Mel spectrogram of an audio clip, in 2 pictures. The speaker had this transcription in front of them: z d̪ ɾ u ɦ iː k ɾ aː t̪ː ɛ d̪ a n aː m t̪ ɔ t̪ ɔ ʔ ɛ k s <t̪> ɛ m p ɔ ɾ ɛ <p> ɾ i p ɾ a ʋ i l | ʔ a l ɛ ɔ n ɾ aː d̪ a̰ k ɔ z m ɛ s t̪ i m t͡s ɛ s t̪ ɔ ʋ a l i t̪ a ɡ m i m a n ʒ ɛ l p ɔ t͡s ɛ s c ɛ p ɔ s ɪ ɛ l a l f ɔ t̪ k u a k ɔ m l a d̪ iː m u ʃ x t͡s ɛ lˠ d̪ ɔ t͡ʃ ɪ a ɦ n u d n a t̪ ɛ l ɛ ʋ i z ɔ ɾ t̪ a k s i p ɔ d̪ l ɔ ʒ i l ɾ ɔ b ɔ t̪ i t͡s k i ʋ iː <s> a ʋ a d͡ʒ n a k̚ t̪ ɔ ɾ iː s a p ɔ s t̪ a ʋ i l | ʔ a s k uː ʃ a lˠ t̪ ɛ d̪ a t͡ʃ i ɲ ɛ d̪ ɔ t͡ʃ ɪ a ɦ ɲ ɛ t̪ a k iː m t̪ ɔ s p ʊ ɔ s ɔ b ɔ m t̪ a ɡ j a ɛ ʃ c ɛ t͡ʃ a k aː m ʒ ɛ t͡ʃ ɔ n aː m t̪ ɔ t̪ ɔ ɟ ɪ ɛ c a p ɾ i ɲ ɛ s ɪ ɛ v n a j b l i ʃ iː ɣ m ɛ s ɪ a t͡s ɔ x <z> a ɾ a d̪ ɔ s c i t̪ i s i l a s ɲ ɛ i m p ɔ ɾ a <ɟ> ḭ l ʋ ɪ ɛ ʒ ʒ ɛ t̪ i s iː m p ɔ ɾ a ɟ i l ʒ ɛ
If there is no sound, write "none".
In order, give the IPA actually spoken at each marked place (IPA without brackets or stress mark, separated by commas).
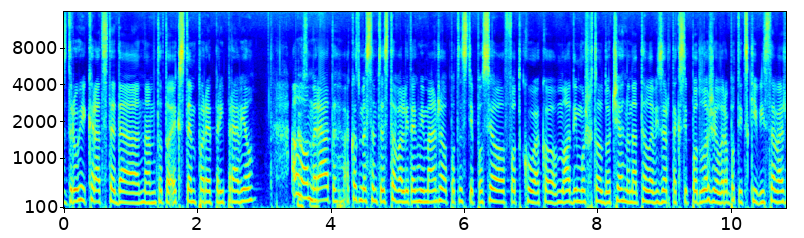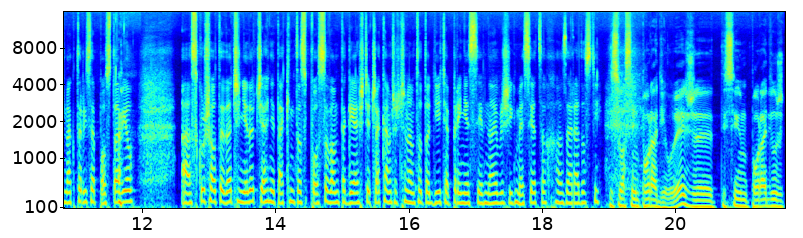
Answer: t̪, p, s, z, ɟ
